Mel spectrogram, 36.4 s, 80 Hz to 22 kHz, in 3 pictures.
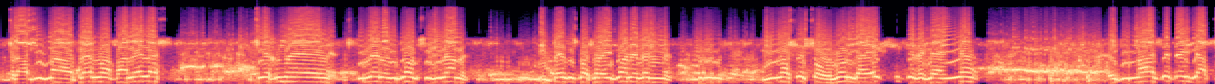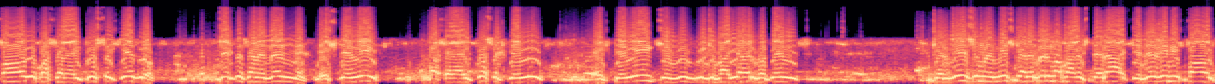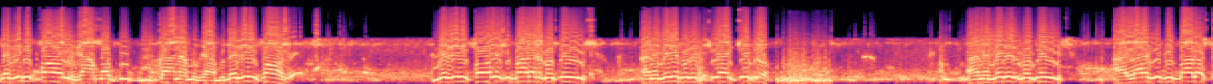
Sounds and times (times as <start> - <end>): Speech: 0.0 - 28.0, 28.6 - 32.0, 32.9 - 36.4
Radio: 0.0 - 36.4.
